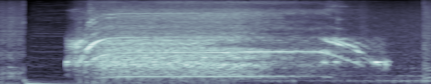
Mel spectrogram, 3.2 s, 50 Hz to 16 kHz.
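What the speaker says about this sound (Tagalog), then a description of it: "I'm going to press the power trigger here to start the circular saw." A Bosch GKS 185 Li brushless cordless circular saw starts with a click, spins up to a loud steady whine, runs for about two seconds, then winds down as the trigger is released, heard alone.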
